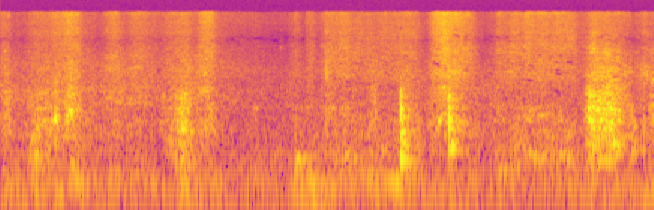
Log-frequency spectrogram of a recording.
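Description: Near silence, with faint scattered rustles and rubs of fabric being smoothed flat by hand.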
